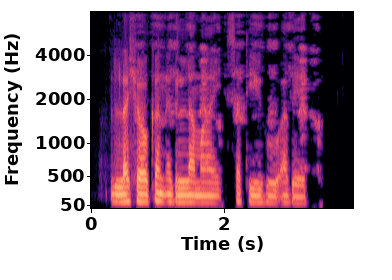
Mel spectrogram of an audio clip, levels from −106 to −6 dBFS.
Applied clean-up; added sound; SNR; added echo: classical method Wiener filter.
